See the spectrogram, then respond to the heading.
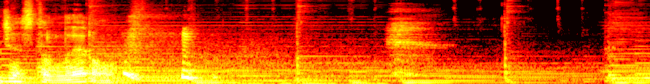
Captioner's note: Giuliana laughs; mellow guitar music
